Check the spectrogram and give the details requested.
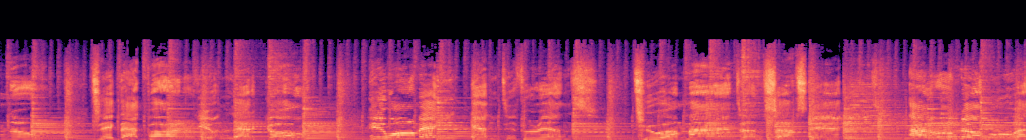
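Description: Live indie rock band: a man singing lead over a Nord stage piano, electric guitar, drums and bass.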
